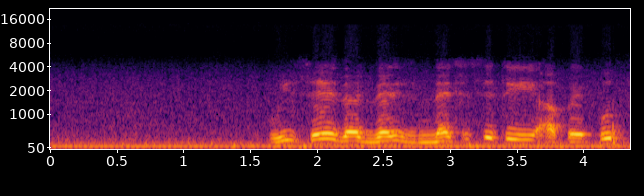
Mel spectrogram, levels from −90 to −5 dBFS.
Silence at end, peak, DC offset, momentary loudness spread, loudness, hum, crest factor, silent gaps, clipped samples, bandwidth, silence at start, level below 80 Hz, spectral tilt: 0 s; -10 dBFS; under 0.1%; 18 LU; -21 LUFS; none; 12 dB; none; under 0.1%; 5 kHz; 0 s; -42 dBFS; -10 dB/octave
